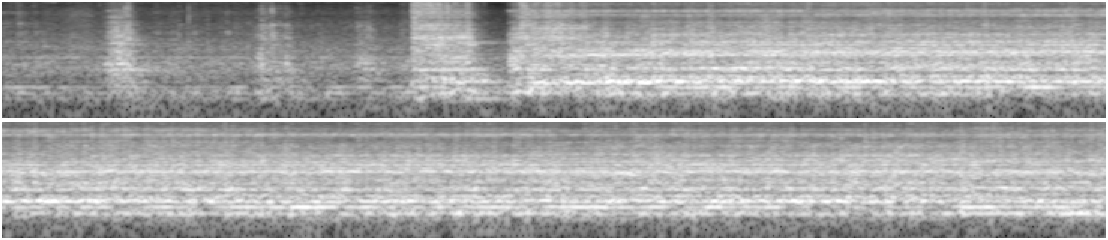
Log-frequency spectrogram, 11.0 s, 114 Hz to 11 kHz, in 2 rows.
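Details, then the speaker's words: Delta saw converted to metal cutting with a VFD, blade about 125 feet per minute, cutting quarter-inch cold rolled steel dry with a fine blade: handling clatters, then steady even hiss and hum as it cuts slowly; cutting normally. "and it is cutting alright a little bit slow going because it's a fine blade"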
